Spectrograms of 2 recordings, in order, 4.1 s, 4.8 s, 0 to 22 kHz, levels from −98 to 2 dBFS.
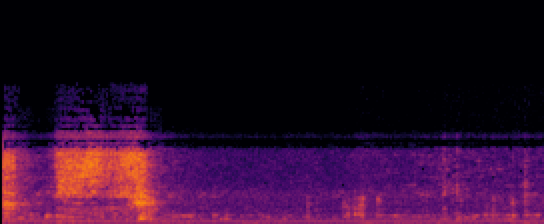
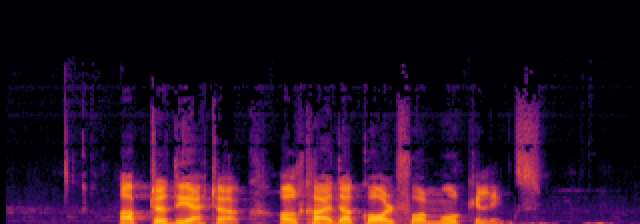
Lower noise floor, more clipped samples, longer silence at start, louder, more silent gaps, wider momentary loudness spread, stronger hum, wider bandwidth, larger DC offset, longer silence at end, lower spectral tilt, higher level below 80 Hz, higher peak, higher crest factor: first, -55 dBFS vs -51 dBFS; neither; second, 0 s vs 0.9 s; second, -24 LUFS vs -19 LUFS; neither; first, 26 LU vs 13 LU; neither; about the same, 13.5 kHz vs 12.5 kHz; neither; second, 0 s vs 0.3 s; second, 3 dB/octave vs -5 dB/octave; second, -90 dBFS vs -56 dBFS; second, -12 dBFS vs -2 dBFS; about the same, 22 dB vs 20 dB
